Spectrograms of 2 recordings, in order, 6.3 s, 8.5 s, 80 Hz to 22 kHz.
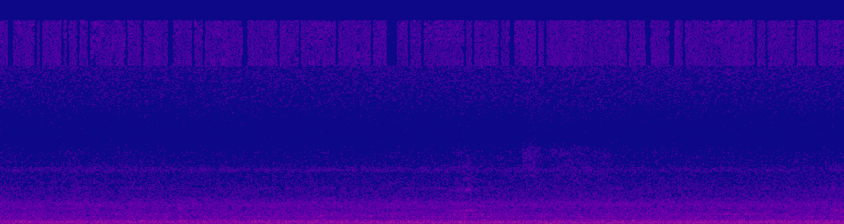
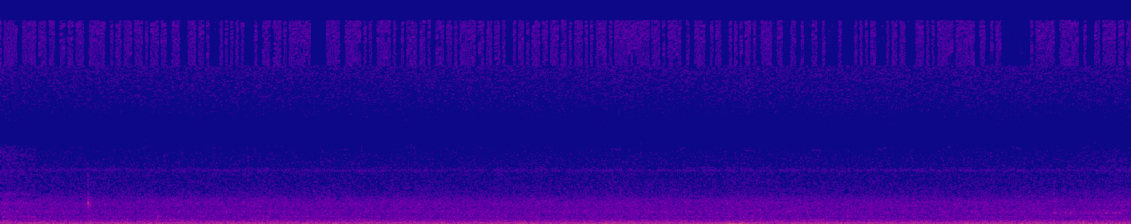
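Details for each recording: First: Vintage Nutone 52-inch friction-drive Verandah ceiling fan, spinner motor conversion, starting on a solid-state speed control: steady low electrical hum with a fixed tone near 230 Hz; the solid-state control makes the motor hum, so it is judged unsuitable. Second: Nutone 52-inch friction-drive verandah ceiling fan converted with an Air Cool spinner motor, running on low speed: a very quiet, low, steady hum with a faint even whir and no rubbing, ticking or wobble. The motor runs smoothly.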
